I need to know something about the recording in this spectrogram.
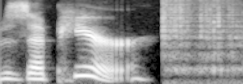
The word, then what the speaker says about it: Zapier: Um, have you heard of Zapier? Mm-hmm. Zapier. Sure, Zapier. That's what it is, Yes. Zapier, because it's a little Yes. Zapier.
